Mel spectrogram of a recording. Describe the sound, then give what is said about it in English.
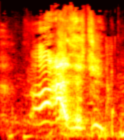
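A woman lets out a single sharp sneeze, a quick voiced intake rising into a loud, breathy burst that cuts off abruptly. “That's my old day's wages you just shot. A whole day's work. Gone. In one sneeze.”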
